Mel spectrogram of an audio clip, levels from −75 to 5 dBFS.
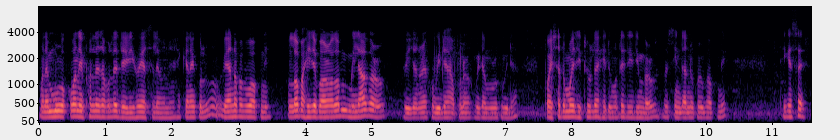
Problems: constant background noise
